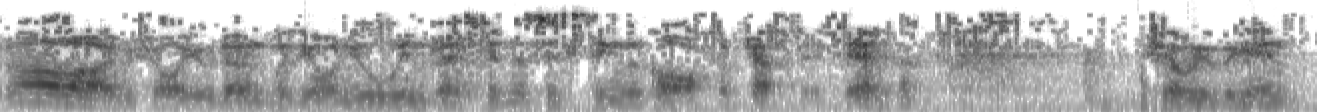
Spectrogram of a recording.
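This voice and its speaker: A man's voice: mid-range voice, animated, slight background noise, lightly acted. Man playing wily old-school defence barrister, pompous and sarcastic, voice swooping about, dull radio recording. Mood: sardonic, needling. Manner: pompous, sarcastic, deliberate cross-examining. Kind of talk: radio courtroom drama acting.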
